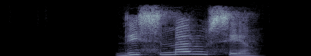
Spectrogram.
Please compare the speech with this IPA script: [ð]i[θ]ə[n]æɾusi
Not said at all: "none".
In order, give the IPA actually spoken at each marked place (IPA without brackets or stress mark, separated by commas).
ð, s, m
